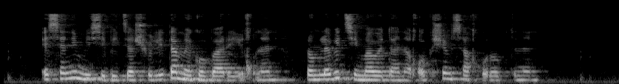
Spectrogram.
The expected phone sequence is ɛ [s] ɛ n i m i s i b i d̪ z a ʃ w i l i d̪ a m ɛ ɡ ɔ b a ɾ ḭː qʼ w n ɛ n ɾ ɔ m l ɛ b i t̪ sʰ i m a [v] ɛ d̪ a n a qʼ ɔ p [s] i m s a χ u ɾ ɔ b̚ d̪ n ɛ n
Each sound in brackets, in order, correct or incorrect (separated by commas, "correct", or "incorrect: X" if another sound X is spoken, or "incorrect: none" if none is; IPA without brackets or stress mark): correct, correct, incorrect: ʃ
